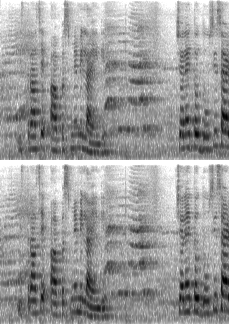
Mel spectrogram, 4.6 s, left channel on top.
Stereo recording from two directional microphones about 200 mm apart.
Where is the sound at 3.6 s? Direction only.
30° right (ahead or behind).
